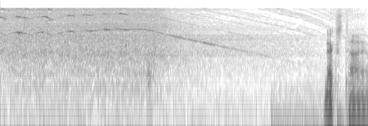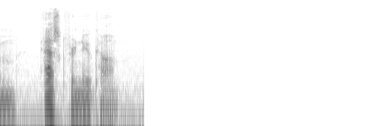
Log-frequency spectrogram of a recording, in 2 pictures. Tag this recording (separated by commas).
Speech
